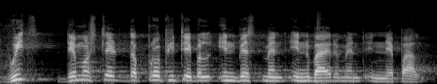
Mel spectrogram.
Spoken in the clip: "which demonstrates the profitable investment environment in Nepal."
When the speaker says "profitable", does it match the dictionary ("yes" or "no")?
no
